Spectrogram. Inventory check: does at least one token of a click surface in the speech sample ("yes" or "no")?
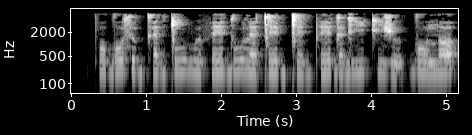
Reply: yes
